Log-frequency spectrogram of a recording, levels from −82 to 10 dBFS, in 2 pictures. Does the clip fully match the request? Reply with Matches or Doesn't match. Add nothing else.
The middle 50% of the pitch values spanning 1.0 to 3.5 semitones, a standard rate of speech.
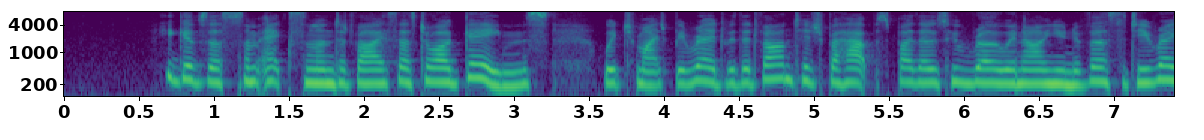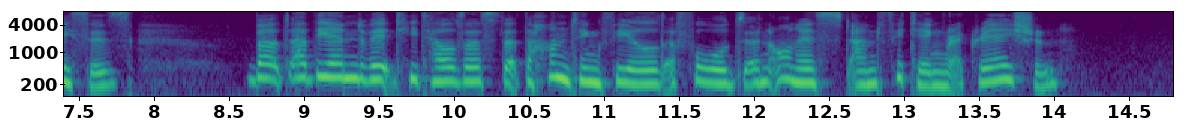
Matches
